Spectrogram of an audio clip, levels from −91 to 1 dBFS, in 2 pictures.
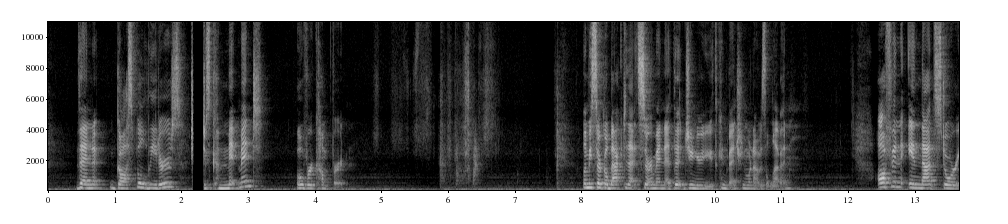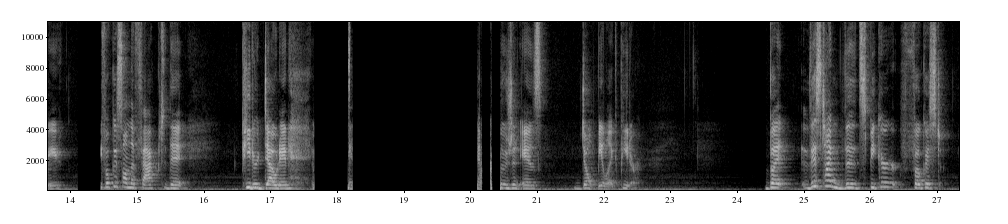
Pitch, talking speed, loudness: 215 Hz, 105 wpm, -28 LUFS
